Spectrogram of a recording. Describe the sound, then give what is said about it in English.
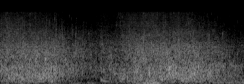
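Water of Yellowstone Lake lapping against the shore in a steady, continuous wash, with soft swells rising and falling and a faint breath of wind; no voices. “Then there was Yellowstone Lake, where I had to stop and skip some rocks.”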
